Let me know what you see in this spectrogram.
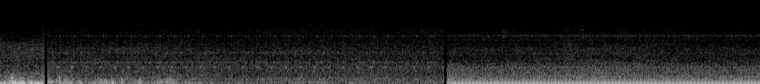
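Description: Car engine noise: a low rumble that fades away over the first few seconds, then, after an abrupt cut, a steady low idling drone.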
